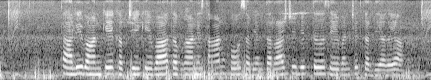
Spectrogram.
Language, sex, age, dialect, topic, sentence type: Hindi, female, 18-24, Kanauji Braj Bhasha, banking, statement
